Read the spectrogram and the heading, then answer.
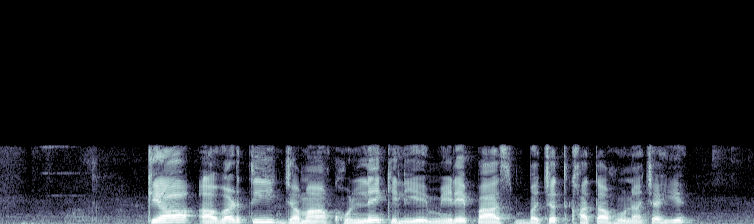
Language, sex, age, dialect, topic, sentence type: Hindi, male, 18-24, Marwari Dhudhari, banking, question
